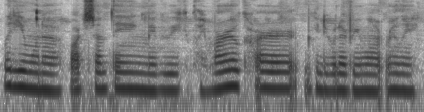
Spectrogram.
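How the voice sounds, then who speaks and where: A woman voicing a kind, gentle young man in a mask who talks in a soft, reassuring way, in a storybook reading. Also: lowish voice, flat delivery, fast talker. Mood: cheerful.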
